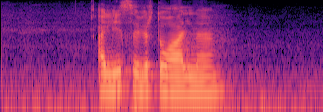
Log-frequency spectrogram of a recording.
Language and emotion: Russian, neutral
